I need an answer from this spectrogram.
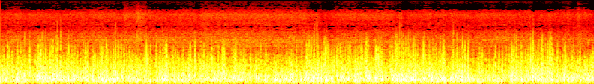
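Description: Running noise of the Chennai–LTT Superfast Express heard from inside a moving coach: a steady deep rumble of the wheels on the rails with constant irregular rattling of the coach, and a rush of wind on the microphone.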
